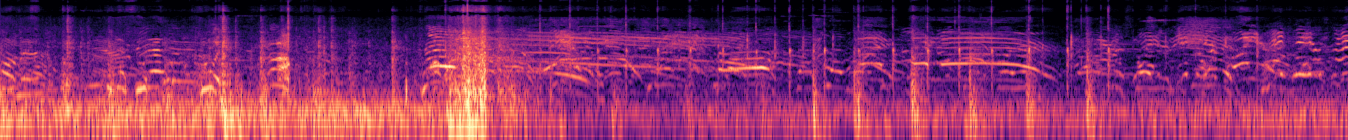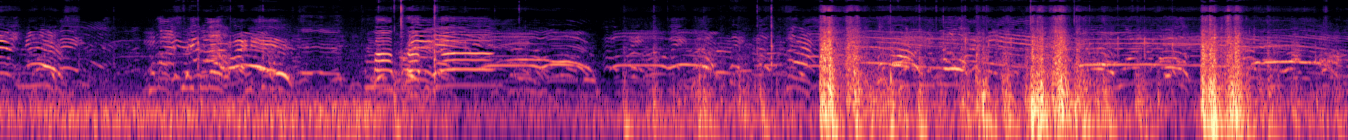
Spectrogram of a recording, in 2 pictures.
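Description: A crowd outdoors cheers and shouts.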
